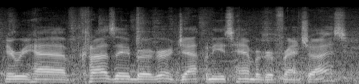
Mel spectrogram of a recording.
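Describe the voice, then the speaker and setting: A man's voice: medium pitch, steady tone, normal speed. A man giving a casual, chatty walk-and-talk travel narration, pointing out what he passes as he goes. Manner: chatty running commentary, pointing things out as he walks. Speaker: vlogger and tour guide. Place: walking through a busy train station and its surroundings. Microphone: handheld action camera. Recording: clear outdoor station and street noise.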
